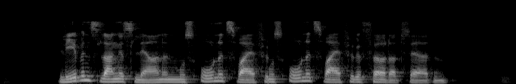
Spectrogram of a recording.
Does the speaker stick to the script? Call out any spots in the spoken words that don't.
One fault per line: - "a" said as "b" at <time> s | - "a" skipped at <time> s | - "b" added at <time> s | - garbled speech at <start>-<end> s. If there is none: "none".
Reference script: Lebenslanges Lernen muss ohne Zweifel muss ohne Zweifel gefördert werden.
none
